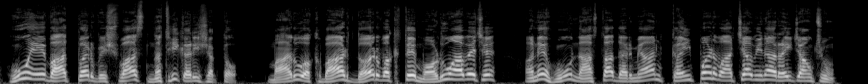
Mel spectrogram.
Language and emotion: Gujarati, angry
